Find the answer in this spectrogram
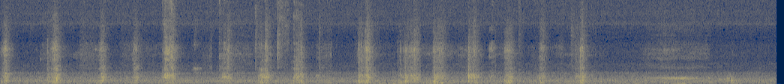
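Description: Close-up chewing: wet mouth smacks and clicks, two or three a second.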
